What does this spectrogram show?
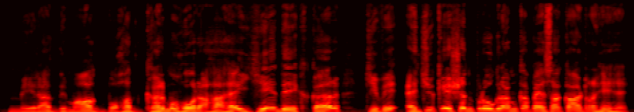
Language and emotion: Hindi, angry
